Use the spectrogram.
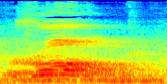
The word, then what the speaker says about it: wrong: الدبليو لا يلفظ في الكلمات الشاذة التالية: كل دبليو وراها حرف ار لا تلفظ الدبليو، مثل كلمة wrong، والكلمة المتعارف عليها احنا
